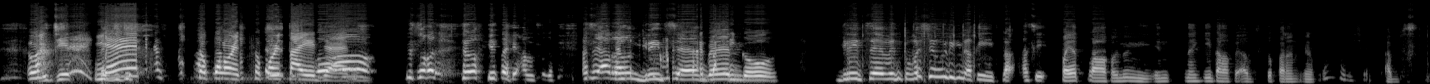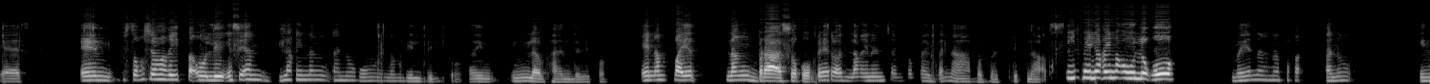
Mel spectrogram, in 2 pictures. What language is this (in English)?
Filipino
